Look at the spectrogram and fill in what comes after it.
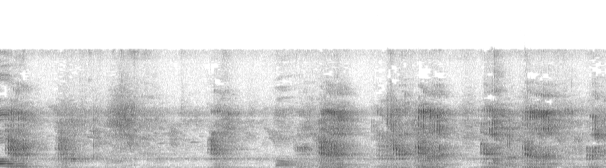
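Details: Small native pigs kept as livestock give short, rough, broadband grunts in uneven bursts, several overlapping, while a person's voice repeatedly calls out over them.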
